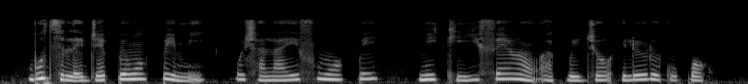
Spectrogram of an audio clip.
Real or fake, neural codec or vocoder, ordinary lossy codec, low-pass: fake; codec, 24 kHz, 1.2 kbps, DualCodec; MP3, 32 kbps; 9.9 kHz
